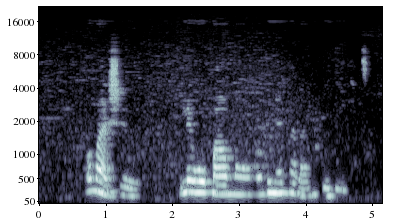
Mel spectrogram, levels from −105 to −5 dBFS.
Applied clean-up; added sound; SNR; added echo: classical method Wiener filter.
